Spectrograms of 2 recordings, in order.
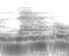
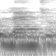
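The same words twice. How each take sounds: First: लैंको with a hard "k" sound; लैंको pronounced "LEN-ko"; K pronunciation. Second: लैंचो with a "ch" sound; लैंचो pronounced "LEN-cho"; CH pronunciation. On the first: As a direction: say लैंको, second syllable "ko". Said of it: "कुछ लोग लैंको कहते हैं". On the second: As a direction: say लैंचो, second syllable "cho". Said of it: "कुछ लोग इसको लैंचो कहते हैं". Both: Shown as a demonstration.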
